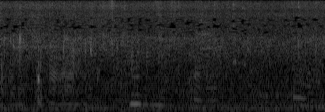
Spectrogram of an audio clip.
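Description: Faint, brief calls from a long-tailed macaque: a couple of short pitched sounds near the start and again about a second in.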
